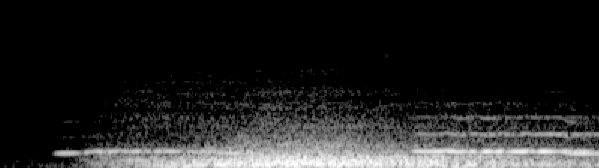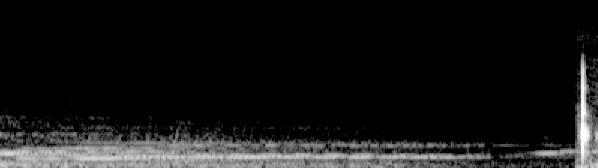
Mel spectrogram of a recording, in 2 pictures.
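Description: Quiet, drawn-out gurgling rumble with tonal squeaks, fading out, then a brief knock; ordinary stomach growling.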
